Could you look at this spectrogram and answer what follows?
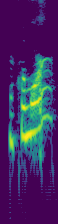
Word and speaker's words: McLemore: and Anna Marie McLemore McLemore like Thrift Shop Macklemore it's not spelled like that um and this is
